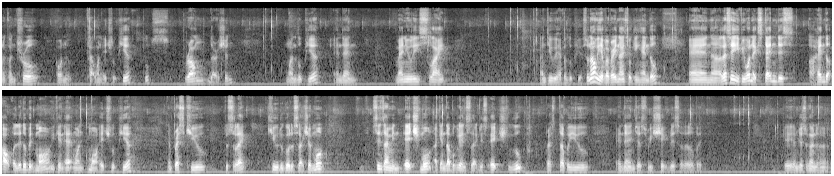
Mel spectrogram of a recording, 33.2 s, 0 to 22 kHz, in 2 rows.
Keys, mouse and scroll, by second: 1.8 ctrl+click, 5.3 ctrl+click, 10.2 ctrl+click, 12.4-12.8 scroll down 1, 12.8 scroll up 1, 18.2 ctrl+click, 19.8 q, 25.1 click, 27.1 w, 27.8-30.8 drag, 32.1 typing, 32.9-33.1 drag.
